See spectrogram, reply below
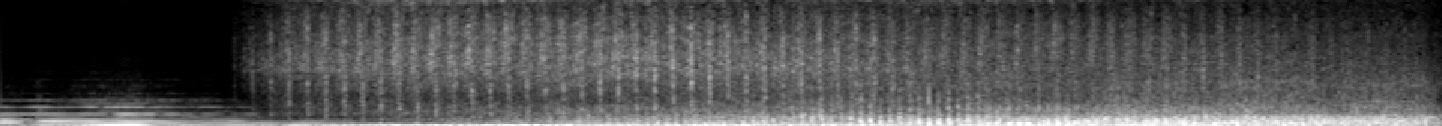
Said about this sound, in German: Mit dem Hubschrauber.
